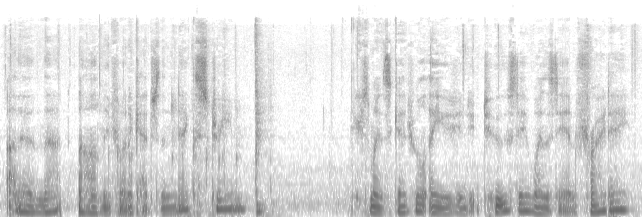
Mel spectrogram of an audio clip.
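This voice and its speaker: A man chatting softly as an ASMR livestream host, hushed and often slipping toward a whisper. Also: medium pitch, expressive, brisk, creaky, background noise. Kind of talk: soft-spoken ASMR livestream chat.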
